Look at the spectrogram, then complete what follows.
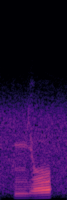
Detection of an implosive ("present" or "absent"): absent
